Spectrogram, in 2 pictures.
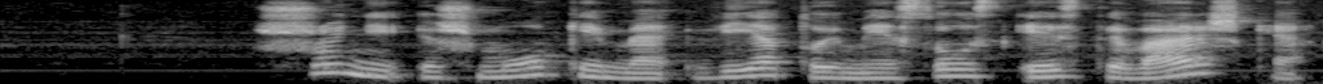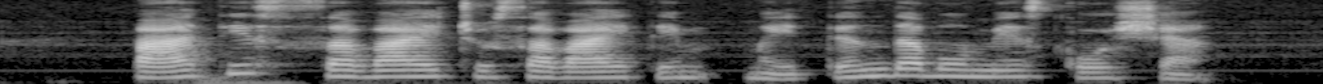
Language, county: Lithuanian, Marijampolė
